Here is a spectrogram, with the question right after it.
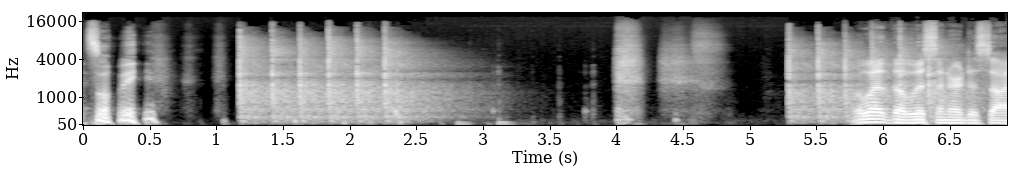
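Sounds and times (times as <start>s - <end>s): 
speech: 0.0s - 1.2s, 5.8s - 6.9s
sharp wooden knocks of a gavel banging: 1.2s - 3.2s, 5.3s - 6.9s.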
